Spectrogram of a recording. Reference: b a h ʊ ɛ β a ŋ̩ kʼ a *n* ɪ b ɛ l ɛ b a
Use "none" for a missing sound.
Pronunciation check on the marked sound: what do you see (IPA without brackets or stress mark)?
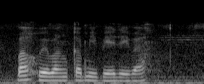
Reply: m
